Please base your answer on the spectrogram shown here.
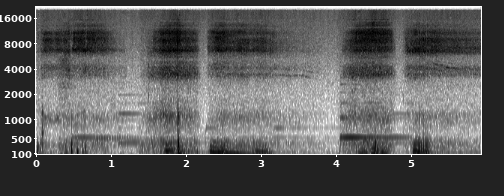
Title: GOODNIGHT BABY❤ OUR PUPPY DOG SLEEPING and SNORING LIKE HUMAN?🐕 I LOVE YOU🥰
